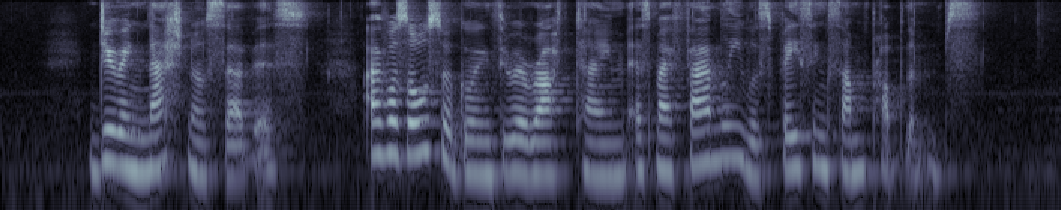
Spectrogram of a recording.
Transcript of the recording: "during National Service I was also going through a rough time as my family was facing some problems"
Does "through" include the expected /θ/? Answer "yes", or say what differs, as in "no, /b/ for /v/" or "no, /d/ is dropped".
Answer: yes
